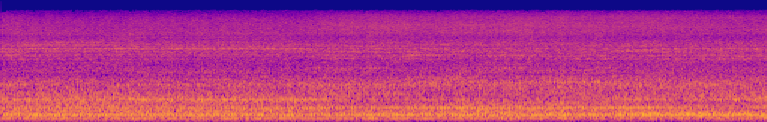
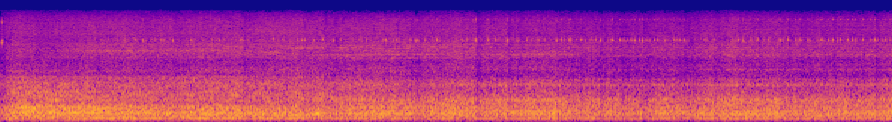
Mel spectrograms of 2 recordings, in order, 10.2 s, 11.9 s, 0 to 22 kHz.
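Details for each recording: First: 2000 GMC Sonoma 2.2L I4 after new belt and tensioner (previously squeaking, especially with AC on): steady even idle, smooth low hum, no squeal or chirp; normal idle, owner hears slight tapping possibly from timing chain. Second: 2000 GMC Sonoma 2.2L I4 at idle before belt and tensioner replacement: a constant high, thin squeal holding its pitch throughout; worn slipping serpentine belt and tensioner.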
